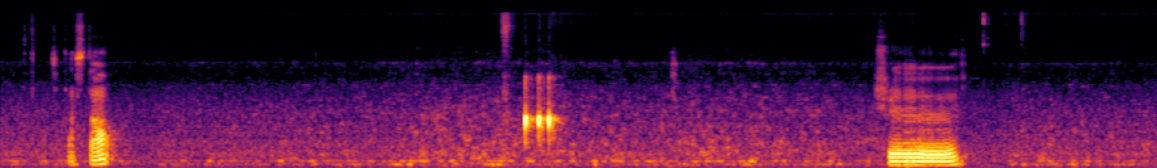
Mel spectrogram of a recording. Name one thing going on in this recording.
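A man speaks quietly over an online call.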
